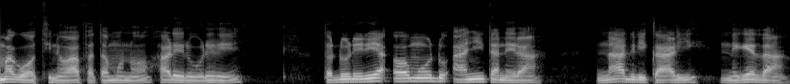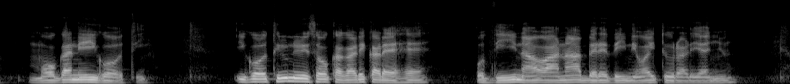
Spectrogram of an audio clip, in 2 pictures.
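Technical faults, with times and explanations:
5.65–5.98 s, repeated packet loss (robotic sound): after "rĩrĩa o mũndũ anyitanĩra", four gaps up to 50 ms are patched by extending prior sound, giving choppy texture; the spectrogram shows smeared, repeated frames.
6.06–7.18 s, call bitrate drop: coding falls from 32 to 13 kbps, roughening and muffling the sound before "nĩ getha monganie igoti"; the spectrogram's upper frequencies go visibly empty.
10.50–10.91 s, jitter buffer speed-up: about 50 ms of pitch periods are cut to drain the buffer, so the audio runs at 111% with unchanged pitch; the waveform shows whole cycles removed.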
